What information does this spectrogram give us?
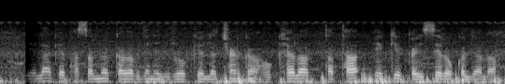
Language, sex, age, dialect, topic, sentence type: Bhojpuri, male, 25-30, Northern, agriculture, question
